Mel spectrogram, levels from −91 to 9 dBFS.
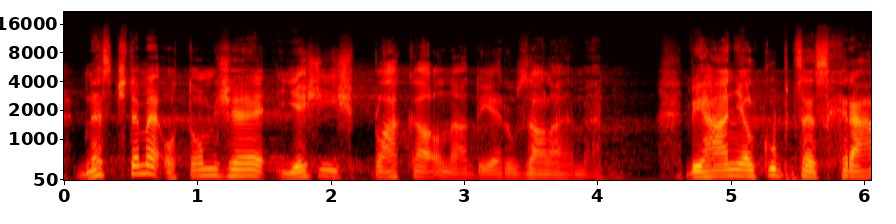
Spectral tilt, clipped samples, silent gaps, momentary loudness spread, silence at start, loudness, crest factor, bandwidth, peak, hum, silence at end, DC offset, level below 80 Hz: -3.5 dB/octave; under 0.1%; none; 12 LU; 0 s; -33 LUFS; 22 dB; 16 kHz; -10 dBFS; none; 0 s; under 0.1%; -70 dBFS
